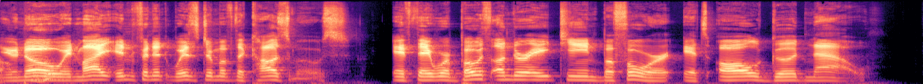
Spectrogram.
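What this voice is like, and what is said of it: Imitates a robot character's voice. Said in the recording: “my Optimus Prime impression.”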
